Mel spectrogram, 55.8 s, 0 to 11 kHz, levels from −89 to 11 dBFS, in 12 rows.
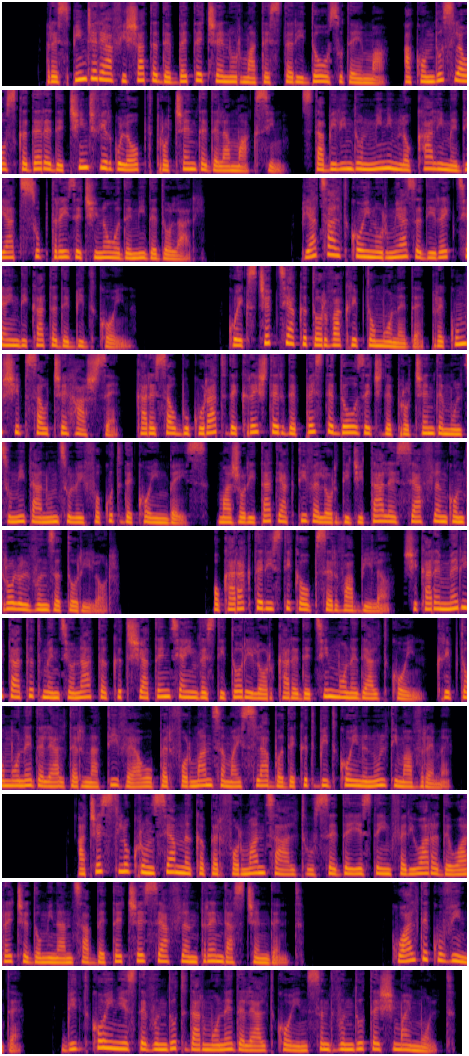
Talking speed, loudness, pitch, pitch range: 130 wpm, -19 LUFS, 200 Hz, 175-220 Hz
